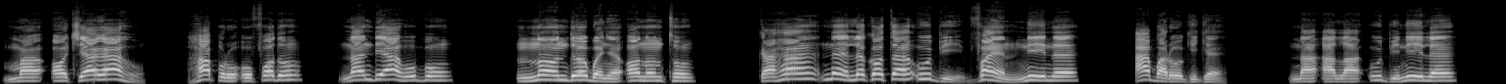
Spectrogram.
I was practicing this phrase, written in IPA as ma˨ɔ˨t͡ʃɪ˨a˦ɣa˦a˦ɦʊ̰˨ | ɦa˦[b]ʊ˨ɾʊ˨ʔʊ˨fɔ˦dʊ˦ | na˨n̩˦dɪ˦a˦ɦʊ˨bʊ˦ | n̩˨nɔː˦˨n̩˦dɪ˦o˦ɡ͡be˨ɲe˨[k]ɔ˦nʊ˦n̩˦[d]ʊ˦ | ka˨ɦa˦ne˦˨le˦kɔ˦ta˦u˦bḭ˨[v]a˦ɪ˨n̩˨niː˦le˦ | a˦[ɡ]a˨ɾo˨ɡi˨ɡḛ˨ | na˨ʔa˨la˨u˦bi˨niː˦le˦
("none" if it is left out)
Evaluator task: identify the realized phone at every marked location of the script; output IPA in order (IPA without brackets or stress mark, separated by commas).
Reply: p, ʔ, t, v, ɡ͡b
